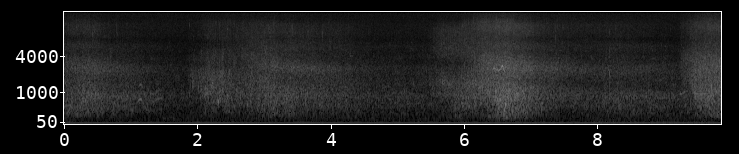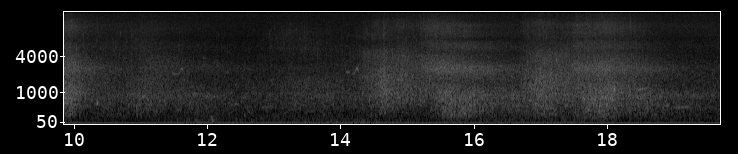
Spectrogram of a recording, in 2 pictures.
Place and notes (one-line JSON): {"title": "Trégastel, Bretagne.France. - Evening waves on the beach [grève blanche]", "date": "2011-08-05 22:30:00", "description": "Tregastel, Grève blanche.Il fait déjà nuit.vagues sur la plages.Quelques voix.\nTregastel Grève blanche Beach.Night.Somes voices.", "latitude": "48.83", "longitude": "-3.52", "altitude": "11", "timezone": "Europe/Paris"}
